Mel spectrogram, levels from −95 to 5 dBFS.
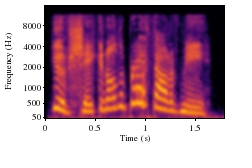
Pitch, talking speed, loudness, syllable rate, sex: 290 Hz, 300 wpm, -16 LUFS, 6.4 syllables/s, female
